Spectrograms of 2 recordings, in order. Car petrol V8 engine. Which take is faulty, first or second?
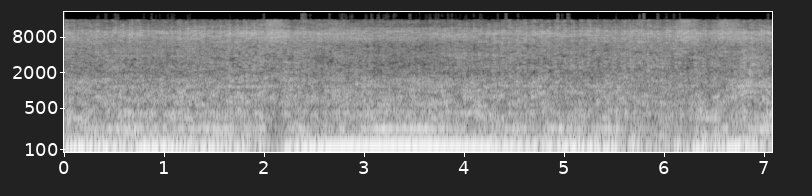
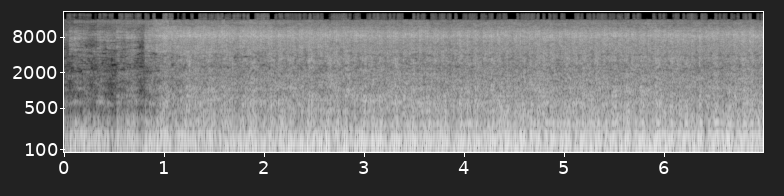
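first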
